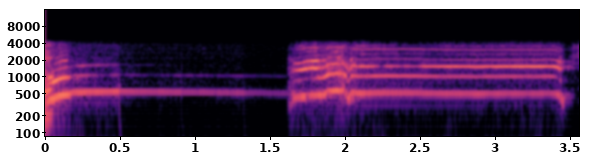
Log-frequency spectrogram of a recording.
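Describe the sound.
A person howls like a dog in two long, steady cries: the first trails off quietly, then a louder, sustained howl rises and holds for about two seconds before cutting off.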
